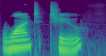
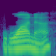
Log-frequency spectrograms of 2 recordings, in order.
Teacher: words like that in conversational english wanna meaning want to wanna notice there's no t sound in informal English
